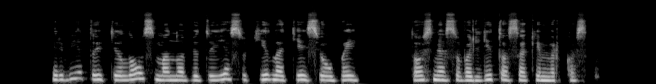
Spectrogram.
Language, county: Lithuanian, Šiauliai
